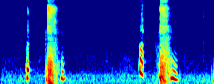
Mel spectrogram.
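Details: Chatty tissue sneezing fit in a person with an unusually itchy, irritated nose, not induced, some blood on the tissue: two strong sneezes, each with a sharp in-breath before the burst.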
